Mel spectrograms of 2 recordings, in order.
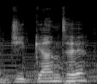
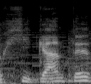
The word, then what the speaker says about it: Gigante: Goodbye, Gigante, or I should call you Gigante, the real pronunciation.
